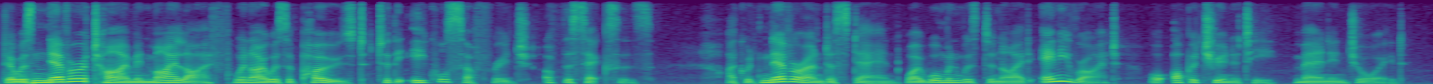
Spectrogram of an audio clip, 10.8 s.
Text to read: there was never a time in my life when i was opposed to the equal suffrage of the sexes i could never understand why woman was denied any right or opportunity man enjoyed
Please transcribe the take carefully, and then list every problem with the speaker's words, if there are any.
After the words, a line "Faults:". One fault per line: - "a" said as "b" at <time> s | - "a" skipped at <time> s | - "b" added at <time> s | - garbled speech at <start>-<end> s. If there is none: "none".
there was never a time in my life when i was opposed to the equal suffrage of the sexes i could never understand why woman was denied any right or opportunity man enjoyed
Faults:
none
